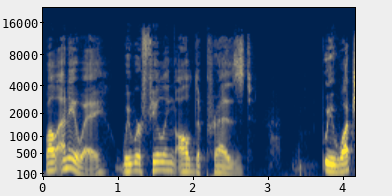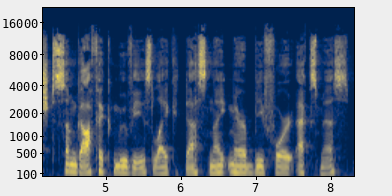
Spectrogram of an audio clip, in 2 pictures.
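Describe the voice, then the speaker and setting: A man hosting a reading of amateur fan fiction, pronouncing every typo and abbreviation exactly as written. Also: medium pitch. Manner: deliberately reads typos and abbreviations literally.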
